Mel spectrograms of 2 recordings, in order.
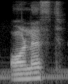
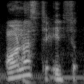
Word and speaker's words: honest: So we have hs like th honest and air අපිදී h අකුර pronounceේ නෑ. ඒවා ශබ්ද කරන්නේ නෑ. In these words we don't pronounce the h it is silent.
